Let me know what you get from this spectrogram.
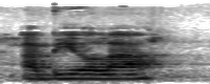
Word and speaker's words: Abiola: And Facebook is at Abiola Makanjuola, and it's spelled A, B as in Bravo, I, O, L as in Ladder, A.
